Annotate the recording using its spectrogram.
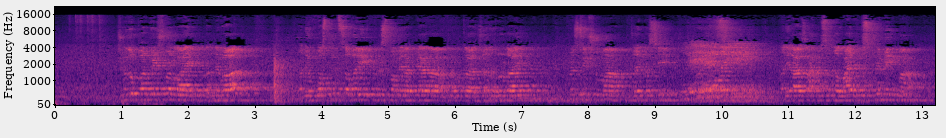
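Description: A young man speaks at a lectern in an echoing room.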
